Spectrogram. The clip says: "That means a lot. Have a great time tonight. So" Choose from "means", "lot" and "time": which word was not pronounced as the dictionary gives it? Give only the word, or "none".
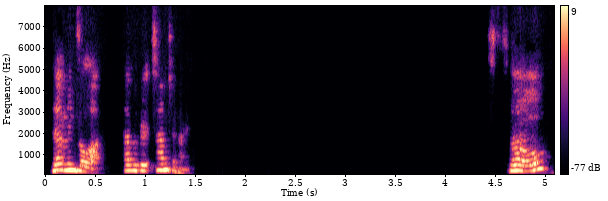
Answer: none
